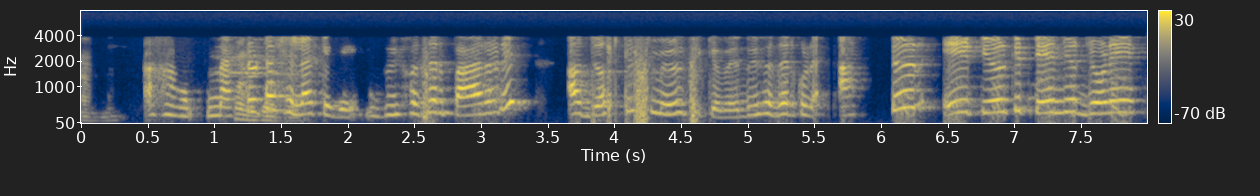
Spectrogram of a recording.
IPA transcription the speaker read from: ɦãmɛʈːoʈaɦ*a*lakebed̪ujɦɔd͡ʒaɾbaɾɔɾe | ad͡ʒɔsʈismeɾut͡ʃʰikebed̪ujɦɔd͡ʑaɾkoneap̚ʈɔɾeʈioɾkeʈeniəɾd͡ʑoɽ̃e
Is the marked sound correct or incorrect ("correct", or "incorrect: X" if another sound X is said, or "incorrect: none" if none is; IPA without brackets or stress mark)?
incorrect: e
